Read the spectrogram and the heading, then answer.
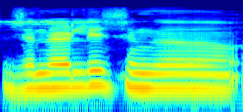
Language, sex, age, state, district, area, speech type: Bodo, male, 45-60, Assam, Udalguri, rural, spontaneous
